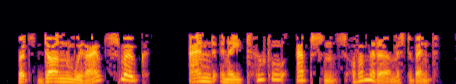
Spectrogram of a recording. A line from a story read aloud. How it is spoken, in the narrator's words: said Moist cheerfully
